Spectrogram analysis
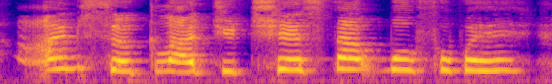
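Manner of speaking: put-on high, glad girl voice; girl thanking Granny, high and glad; happy relief. A narrator's reading. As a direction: gush with relief.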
